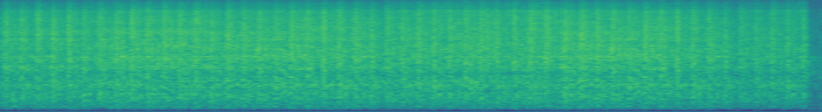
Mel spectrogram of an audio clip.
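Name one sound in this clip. A steam traction engine chuffs rapidly and steadily.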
